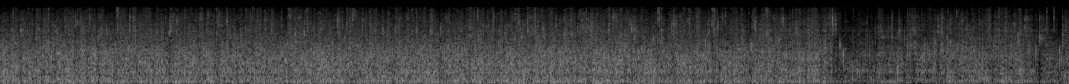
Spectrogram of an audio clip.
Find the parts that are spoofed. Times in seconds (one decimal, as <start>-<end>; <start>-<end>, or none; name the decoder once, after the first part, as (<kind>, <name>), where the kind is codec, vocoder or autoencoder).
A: 7.8-9.4 (codec, SNAC); 9.8-10.7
